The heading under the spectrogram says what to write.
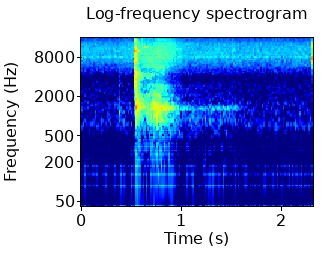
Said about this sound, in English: let me take another sip.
